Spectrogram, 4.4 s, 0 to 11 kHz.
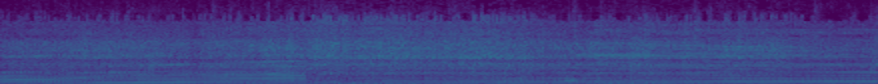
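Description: A Yamaha R1 sport motorcycle's engine drones loudly and steadily as it runs, with its pitch rising smoothly under acceleration and two brief dips, like gear shifts, in the middle.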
